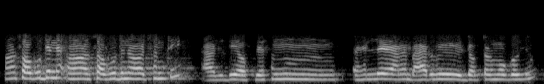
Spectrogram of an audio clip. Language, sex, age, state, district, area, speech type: Odia, female, 30-45, Odisha, Sambalpur, rural, conversation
